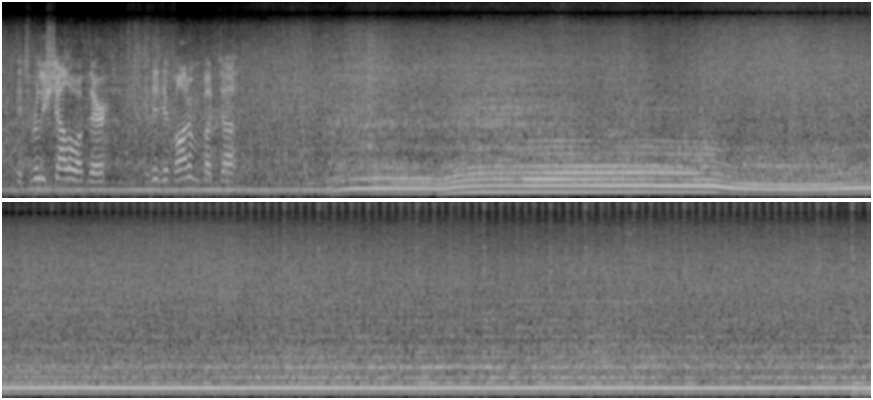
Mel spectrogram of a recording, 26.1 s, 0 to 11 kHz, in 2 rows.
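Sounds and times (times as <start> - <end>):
outboard jet motor revving: 12.0 - 26.0.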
